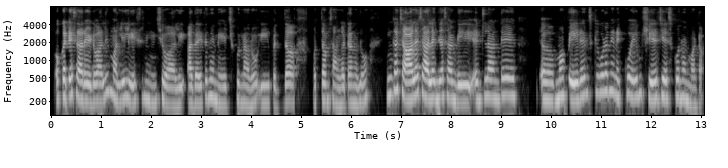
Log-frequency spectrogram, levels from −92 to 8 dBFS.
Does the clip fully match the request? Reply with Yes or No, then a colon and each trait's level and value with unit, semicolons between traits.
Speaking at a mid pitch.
No: high, 210 Hz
